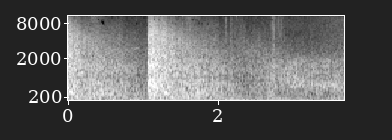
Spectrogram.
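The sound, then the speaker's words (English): Gunfire in a sci-fi video game as a character shoots a gun into water: one sharp blast cuts through a loud, steady roar of dense noise. “I see Rex shooting his gun into the water, but the water doesn't actually splash.”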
